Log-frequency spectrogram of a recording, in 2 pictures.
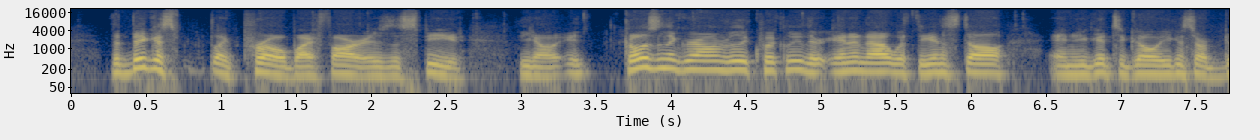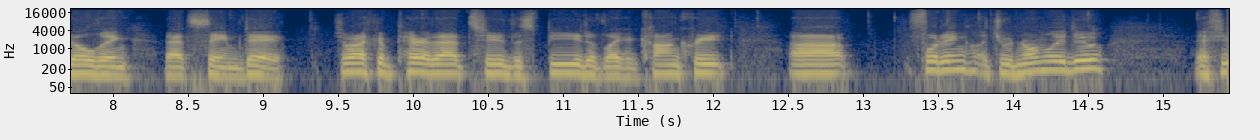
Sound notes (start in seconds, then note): none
